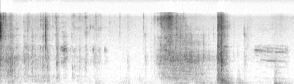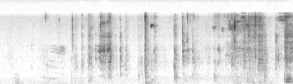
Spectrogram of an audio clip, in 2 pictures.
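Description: A door being opened to let a cat in: rustling and shuffling, a sharp latch clack, a dull thump, and a brief squeaky creak, followed by more soft handling noises. No one speaks.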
